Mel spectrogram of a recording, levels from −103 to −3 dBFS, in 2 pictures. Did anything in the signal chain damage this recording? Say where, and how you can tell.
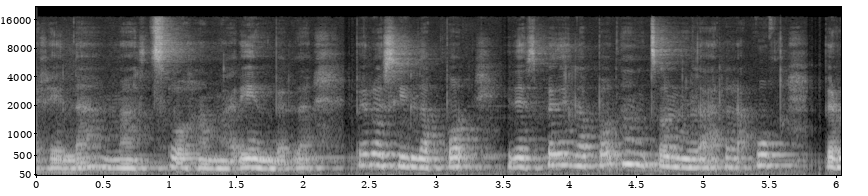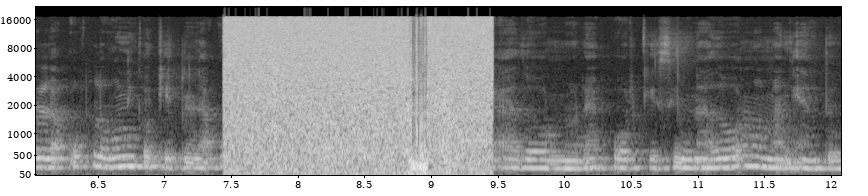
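Yes: samples built from the wrong bytes, from 7.44 to 9.46 s, at the sample-format conversion stage. The speech turns into loud, harsh broadband noise because each sample's bytes were misassembled, shifted or swapped, so the rapidly changing low bits became the dominant part of every value.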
